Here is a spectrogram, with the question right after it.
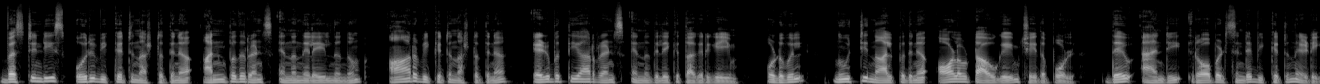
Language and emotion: Malayalam, neutral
